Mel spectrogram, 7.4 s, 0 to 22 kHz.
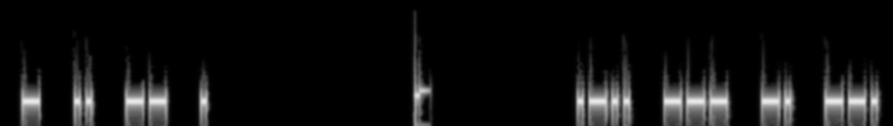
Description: Morse code, heard as a keyed tone, about 25 wpm, spaced as for 18 wpm, 690 Hz. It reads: TIME LONG
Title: 2x Character Spacing - Top 200 Words - 25wpm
